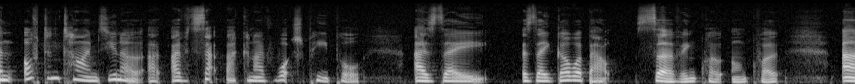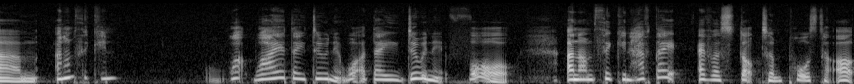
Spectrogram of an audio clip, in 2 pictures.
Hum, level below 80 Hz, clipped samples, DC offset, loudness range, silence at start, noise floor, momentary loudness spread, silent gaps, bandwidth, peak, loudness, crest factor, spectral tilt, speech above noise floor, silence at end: none; -48 dBFS; under 0.1%; under 0.1%; 3 LU; 0 s; -51 dBFS; 11 LU; none; 19.5 kHz; 0 dBFS; -18 LUFS; 18 dB; -6 dB/octave; 33 dB; 0 s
